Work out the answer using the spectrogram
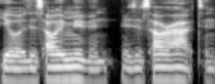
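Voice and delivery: fake low, deepened put-on voice. Retelling what he said to her on the phone, put-on deep voice. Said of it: "I put on this deep voice and, ... let me show you guys how I did".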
